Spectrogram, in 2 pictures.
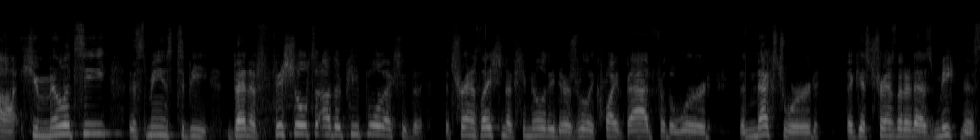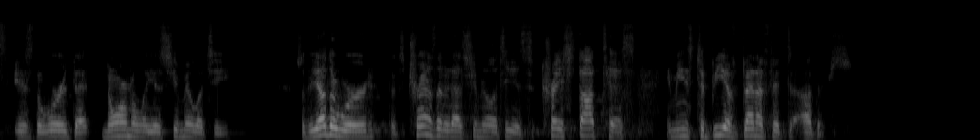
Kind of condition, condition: setting, large echoing room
